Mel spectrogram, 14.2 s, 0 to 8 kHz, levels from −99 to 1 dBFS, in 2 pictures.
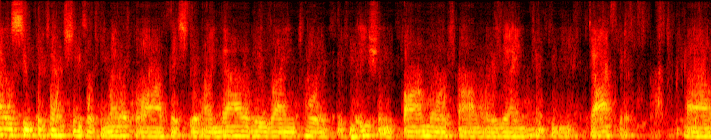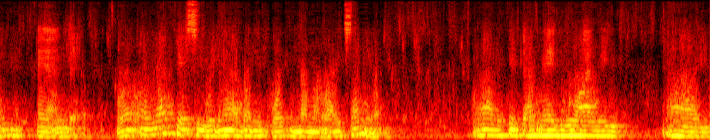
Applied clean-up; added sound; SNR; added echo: neural separator model SepFormer DNS4.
